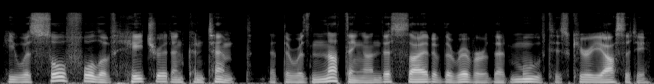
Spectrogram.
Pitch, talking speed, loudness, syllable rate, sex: 110 Hz, 200 wpm, -20 LUFS, 4.9 syllables/s, male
